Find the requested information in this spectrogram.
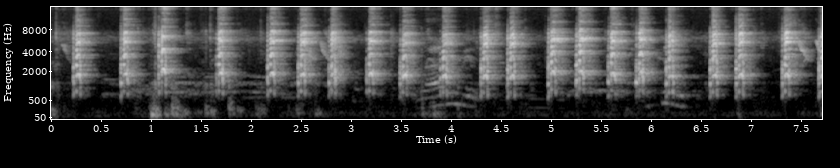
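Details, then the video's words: Junglefowl call from Gunung Kambeng, used as a lure for trapping: harsh, broadband squawking bursts repeated about twice per second in a steady series, with a short lower sound near the start. "Suara ayam hutan"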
